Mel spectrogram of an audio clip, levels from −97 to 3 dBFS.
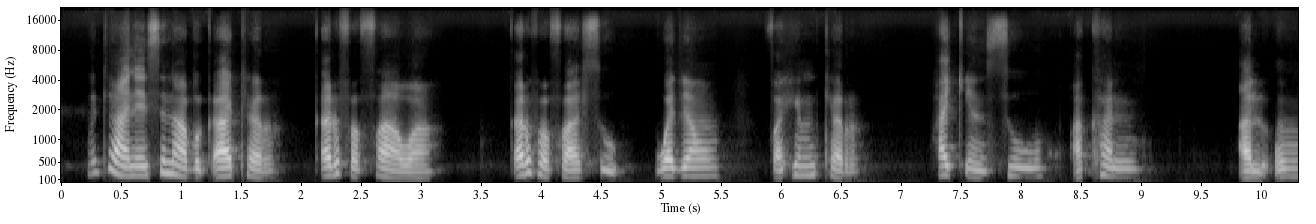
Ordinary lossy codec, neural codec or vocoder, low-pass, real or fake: none; autoencoder, 48 kHz, 32 numbers a frame, DAC-VAE, trained on Japanese speech; none; fake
